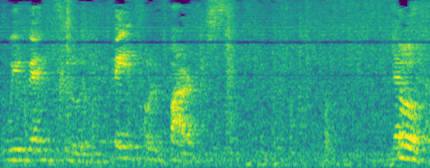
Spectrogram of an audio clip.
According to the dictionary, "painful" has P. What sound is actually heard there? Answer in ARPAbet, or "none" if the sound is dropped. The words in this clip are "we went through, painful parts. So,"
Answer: F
